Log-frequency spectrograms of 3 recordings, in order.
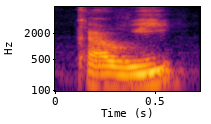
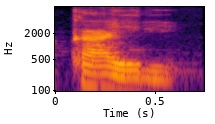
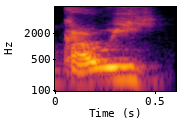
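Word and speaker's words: Kyrie: E aí, cara, na minha cabeça, tá ligado, o nome dele se falava Kiri, Kiri Irvin, tá ligado?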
